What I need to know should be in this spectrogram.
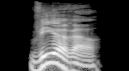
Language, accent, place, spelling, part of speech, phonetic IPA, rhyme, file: German, Germany, Berlin, weherer, adjective, [ˈveːəʁɐ], -eːəʁɐ, De-weherer.ogg
- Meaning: inflection of weh: 1. strong/mixed nominative masculine singular comparative degree 2. strong genitive/dative feminine singular comparative degree 3. strong genitive plural comparative degree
